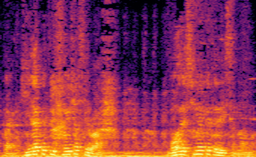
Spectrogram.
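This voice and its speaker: A man with a Rioplatense Spanish accent running a paranormal session, shifting between loud commands and soft, repeated reassurance. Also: medium pitch, fairly quick, far from the mic. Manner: commanding then soothing, repeats calming words. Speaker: paranormal investigator. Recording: echoey room with noisy background.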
